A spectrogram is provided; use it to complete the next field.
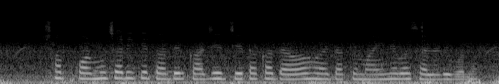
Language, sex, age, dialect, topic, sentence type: Bengali, female, 60-100, Northern/Varendri, banking, statement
